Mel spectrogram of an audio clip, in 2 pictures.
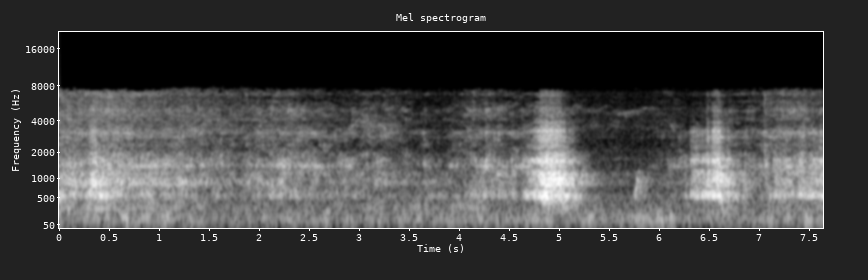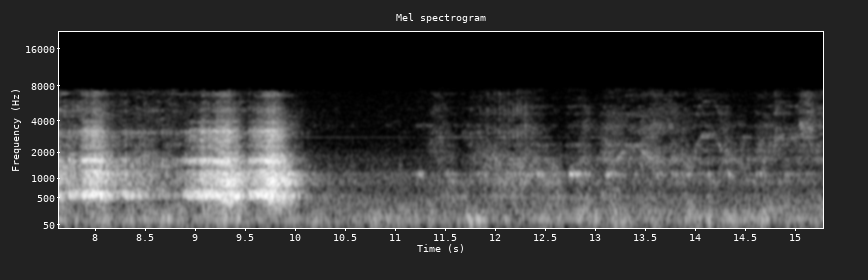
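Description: Several short, muffled, indistinct vocal sounds, like a voice speaking or calling, between about 5 and 10 seconds in, over a low steady hiss.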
